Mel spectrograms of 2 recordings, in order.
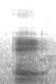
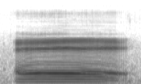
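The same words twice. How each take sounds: First: The vowel is an ordinary open E. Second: The vowel is much more open, nearly an A. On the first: "O E normal, que a gente acha que é, é o E aberto, é assim" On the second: "Esse E é bem mais aberto"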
